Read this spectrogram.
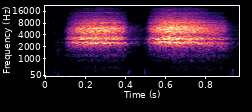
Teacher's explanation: This just means that it is post-alveolar, meaning that the top of your tongue is right behind the alveolar ridge, but the back of your tongue is raised a little bit, and so not the back, the middle. The middle of your tongue is sort of touching your soft palate a little bit. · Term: post-alveolar sound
